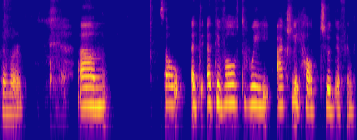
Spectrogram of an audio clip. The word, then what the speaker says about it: evolvT: because uh you know i can be guilty of saying evolve t or but it's clearly evolved right yeah exactly it's like the participial murder faults like the verb um so at evolved we actually held two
